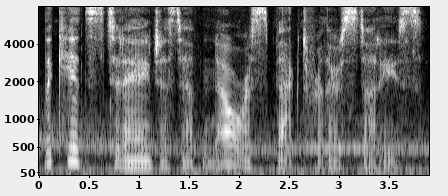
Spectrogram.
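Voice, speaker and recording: A woman playing a smug, world-weary veteran witch in a fantasy audio roleplay, dry, condescending and unhurried. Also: very deep voice, very animated, gravelly, noisy background, full character voice. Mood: cool, lecturing.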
